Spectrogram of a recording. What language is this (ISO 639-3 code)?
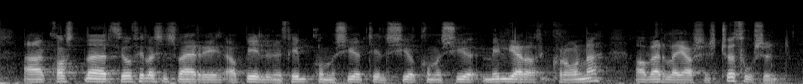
isl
